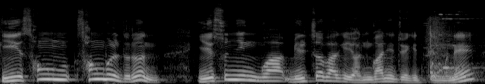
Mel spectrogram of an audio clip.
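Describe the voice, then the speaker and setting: A man's voice: fairly high pitch, lively intonation, moderate pace, warm tone, a little hiss or hum. A man, a pastor on a TV program, preaching in a chatty storytelling way and asking listeners questions. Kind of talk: TV sermon with a joke story. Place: TV studio.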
